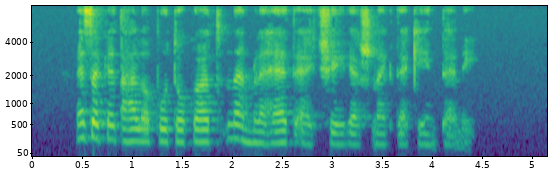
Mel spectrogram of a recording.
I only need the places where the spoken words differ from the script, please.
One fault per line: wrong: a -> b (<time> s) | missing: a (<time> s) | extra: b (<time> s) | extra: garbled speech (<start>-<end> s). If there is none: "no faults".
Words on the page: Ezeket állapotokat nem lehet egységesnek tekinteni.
no faults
